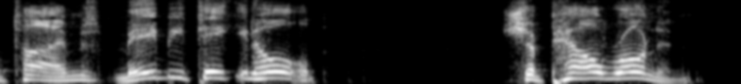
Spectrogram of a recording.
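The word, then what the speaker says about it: Chappell: I would have also guessed Chappelle based on how it's spelled.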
